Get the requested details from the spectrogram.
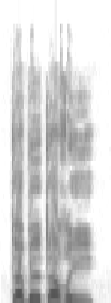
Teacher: قلقلہ کا معنی ہے حرف ساکن کو ہلانا تو ہم حرف البا کو ہلاتے ہوئے یہ کلمہ کو پڑھیں گے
